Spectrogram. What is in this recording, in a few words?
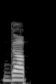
"ghap1", Taiwanese syllable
